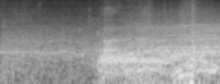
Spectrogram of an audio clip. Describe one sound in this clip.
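A stadium crowd roars loudly.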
